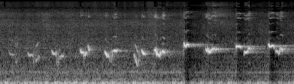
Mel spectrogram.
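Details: Yellow-vented bulbul singing, a recording meant to prompt other bulbuls into fast rolling song: quick gurgling liquid notes tumbling up and down, then clearer slurred whistles repeated about twice a second, with a faint hum behind.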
